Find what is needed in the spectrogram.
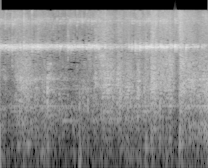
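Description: Ice-fishing reel being cranked as a hooked trout is reeled up through the ice hole: a steady, high-pitched whirring buzz.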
